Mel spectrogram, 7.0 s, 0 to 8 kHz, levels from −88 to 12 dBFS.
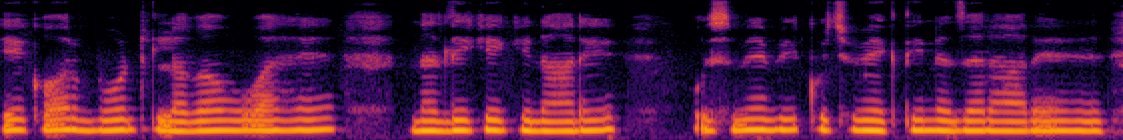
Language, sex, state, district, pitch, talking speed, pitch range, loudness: Hindi, female, Jharkhand, Garhwa, 215 Hz, 145 wpm, 210-225 Hz, -12 LUFS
